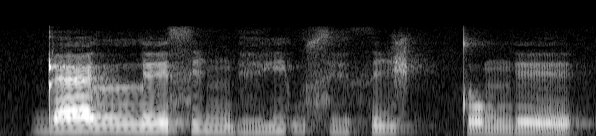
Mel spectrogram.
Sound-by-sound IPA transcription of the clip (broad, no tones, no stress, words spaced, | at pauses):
ɖæ lːesi ŋe̤jṳ se̤θiʒtːo ŋe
